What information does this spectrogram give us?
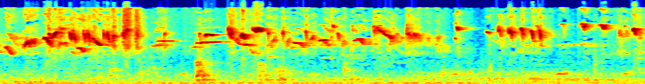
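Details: Horsfield's bush lark, subspecies parva, from West Nusa Tenggara, Indonesia. It delivers a busy, high-pitched song of scratchy chirps, sharp clicks and short whistled slurs, tumbling on almost without pause for over six seconds.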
